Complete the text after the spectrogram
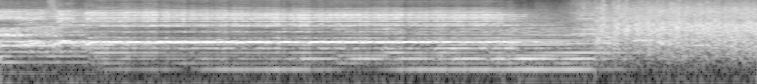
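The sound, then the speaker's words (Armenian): Audience clapping in a full concert hall after a children's performance of a song, dense steady applause alongside sustained musical tones, growing into louder, brighter clapping at the end. “Իր հեղինակած մեղեդին Արցախցի փոքրիկների շուրթերից հուզված լսում ու ոտքի է կանգնում ծափահարելու համար։”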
